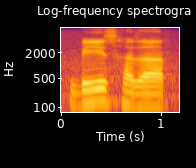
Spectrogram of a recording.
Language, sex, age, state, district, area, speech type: Urdu, male, 18-30, Delhi, South Delhi, urban, spontaneous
